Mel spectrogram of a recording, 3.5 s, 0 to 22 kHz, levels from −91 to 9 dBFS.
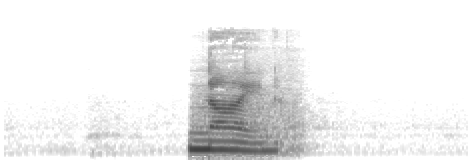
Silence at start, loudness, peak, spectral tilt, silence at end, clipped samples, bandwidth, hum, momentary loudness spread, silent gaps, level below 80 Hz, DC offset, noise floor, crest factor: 1.4 s; -24 LUFS; -8 dBFS; -6 dB/octave; 1.35 s; under 0.1%; 11.5 kHz; none; 15 LU; none; -70 dBFS; under 0.1%; -77 dBFS; 20 dB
